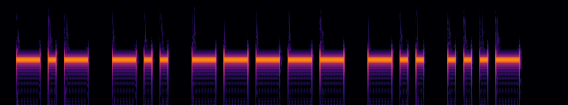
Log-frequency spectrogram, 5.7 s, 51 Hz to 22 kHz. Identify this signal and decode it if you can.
Morse code, heard as a keyed tone, about 15 wpm, 700 Hz. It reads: KD0DV
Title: USA Call Signs - 5 Characters - Repeated 3x - 15wpm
